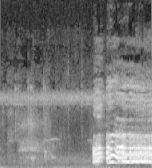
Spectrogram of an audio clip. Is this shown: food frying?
no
